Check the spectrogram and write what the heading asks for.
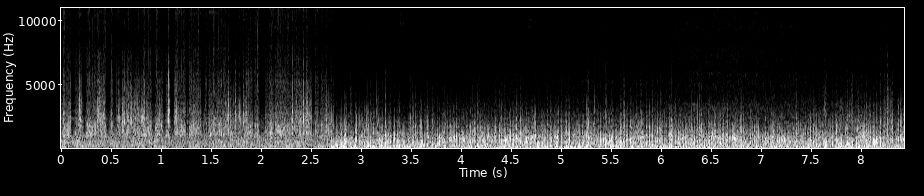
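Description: Wind rushing past a moving car with tyre and road noise, buffeting the microphone. About three seconds in the low rumble grows heavier and the sound gets slightly louder.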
